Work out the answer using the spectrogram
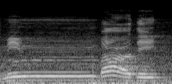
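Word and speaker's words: مِنْ بَعْدِ: যেমন মিম বা আদি, এখানে নুন সাকিনের পরে বা অক্ষর এসেছে যার কারণে নুন অক্ষরকে মিম উচ্চারণ করতে হচ্ছে, এখানে আর নুনের উচ্চারণই নেই, সরাসরি মিম উচ্চারণ হবে, মিম বা আদি, বুঝতে পারছো?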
